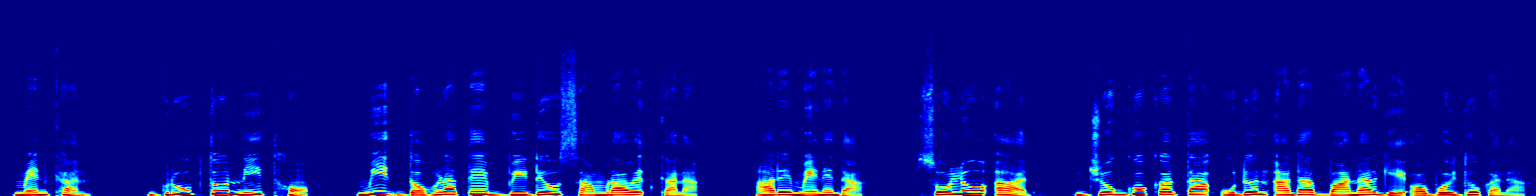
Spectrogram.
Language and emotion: Santali, neutral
